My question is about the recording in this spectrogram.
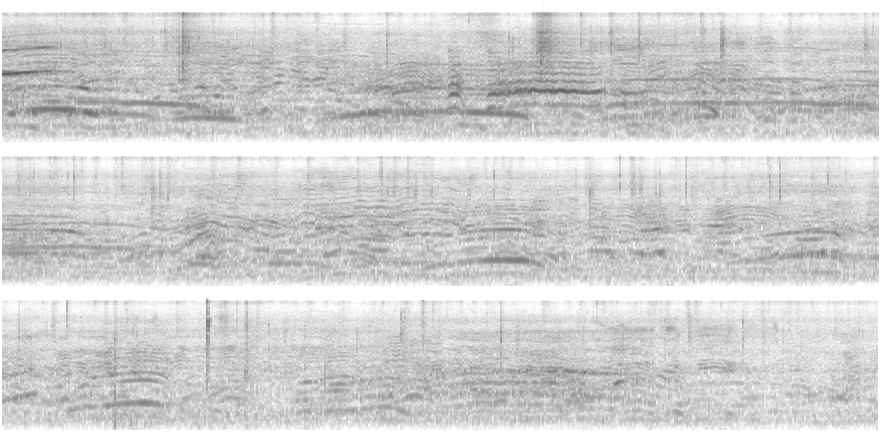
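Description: A crowd of many people shouting and calling out at once, voices overlapping, with a few sharp cracks cutting through.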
